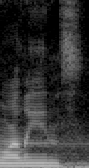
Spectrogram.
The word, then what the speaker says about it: Orleans: Have you memorized every street of your hometown of New Orleans?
